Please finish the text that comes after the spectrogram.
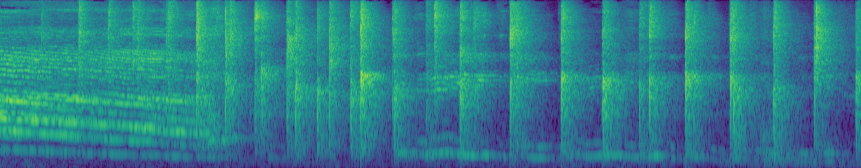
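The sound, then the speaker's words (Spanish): Applause in a steady rhythmic beat: a dozen or so sharp, evenly spaced claps follow a short descending tonal sweep, with a faint voice murmuring underneath. “Son aplausos.”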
